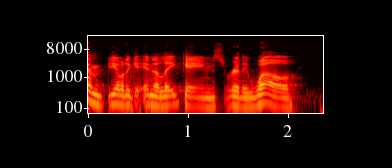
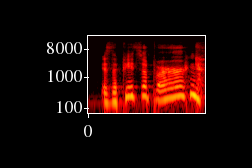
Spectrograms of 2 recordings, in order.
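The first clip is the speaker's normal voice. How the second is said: play-acted, shrill, very high-pitched scream; 10 semitones higher than usual. Retelling calling out to a fiance about the pizza: retelling own scream. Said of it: "So I'm screaming".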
